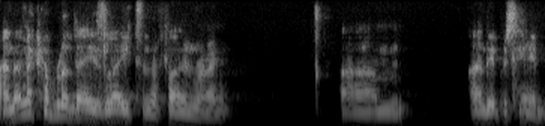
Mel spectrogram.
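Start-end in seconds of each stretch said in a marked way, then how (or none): none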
